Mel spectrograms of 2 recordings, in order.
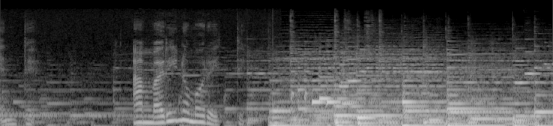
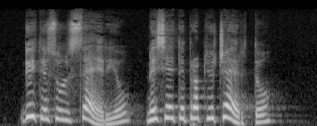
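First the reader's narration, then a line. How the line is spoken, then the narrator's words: Exclaiming. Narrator (Italian): esclamò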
